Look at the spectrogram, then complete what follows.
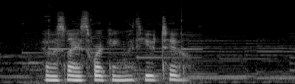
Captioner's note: voiceover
